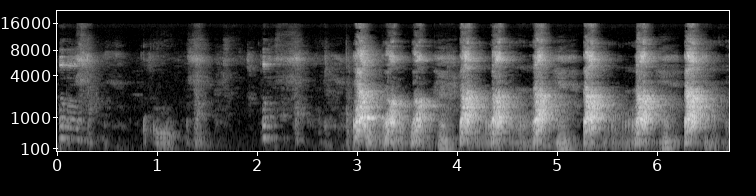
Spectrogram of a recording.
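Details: Archi, a Yorkshire terrier reacting to a new toy, gives soft whines and snuffles, then breaks into a run of sharp, high yaps, roughly two per second, loud and steady to the end.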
